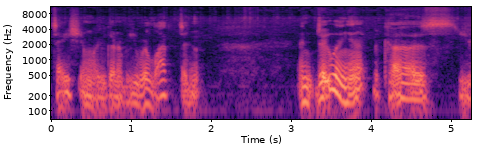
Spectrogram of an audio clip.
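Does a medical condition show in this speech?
Yes: cerebral palsy; from birth.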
